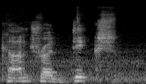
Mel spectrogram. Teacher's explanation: contradiction is four syllables, but the accent is right before the shun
